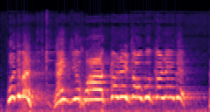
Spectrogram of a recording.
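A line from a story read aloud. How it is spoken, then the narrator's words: Bandit's shout. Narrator (Chinese): 胡子一声喊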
